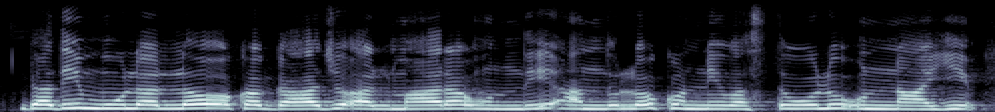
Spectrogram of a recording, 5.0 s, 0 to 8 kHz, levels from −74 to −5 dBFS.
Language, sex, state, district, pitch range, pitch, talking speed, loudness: Telugu, female, Telangana, Hyderabad, 255-280 Hz, 265 Hz, 120 wpm, -13 LUFS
